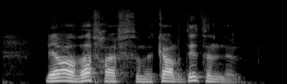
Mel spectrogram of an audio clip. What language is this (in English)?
Kabyle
